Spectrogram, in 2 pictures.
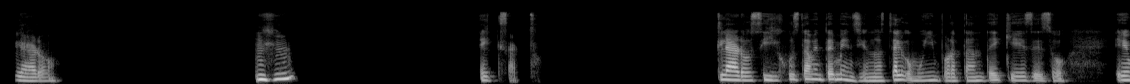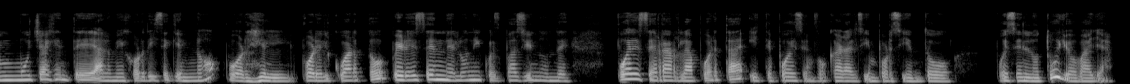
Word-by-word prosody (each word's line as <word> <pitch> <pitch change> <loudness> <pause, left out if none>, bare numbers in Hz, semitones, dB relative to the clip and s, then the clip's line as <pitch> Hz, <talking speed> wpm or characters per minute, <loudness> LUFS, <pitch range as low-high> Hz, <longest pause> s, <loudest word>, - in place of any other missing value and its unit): Claro. 170 -2 0 1.9
Ujú. 240 - +6 1.8
Exacto. 185 +1 -6 1.8
Claro, 205 -4 +7
sí, 195 +1 0
justamente 225 +4 +1
mencionaste 170 -4 +1
algo 215 - +3
muy 180 +1 -3
importante, 175 - -1
que 185 - -3
es 185 - -3
eso, 90 -2 -3 0.5
eh, 200 - +3
mucha 200 +2 +1
gente, 205 - 0
a - - +4
lo 175 - -2
mejor, 170 0 -2
dice 185 0 -4
que - - -2
no 170 +1 -2
por 165 -2 0
el 155 0 0
por 180 -2 +2
el 170 - -2
cuarto, 185 -8 0
pero 205 -1 +3
es 205 +1 -1
en 220 -2 +4
el 190 0 -2
único 200 +1 -1
espacio 190 0 -4
en 190 - -4
donde 170 -4 -4 0.4
puedes 245 -2 +3
cerrar 185 -3 0
la 165 0 +1
puerta 100 +5 -1
y 165 - -5
te 165 - -8
puedes 170 +2 -2
enfocar 160 +1 -3
al 150 -1 -2
100%, 150 -1 -3 0.4
pues, 170 0 -2
en 170 -1 +1
lo 150 0 -1
tuyo, 330 - +3
vaya. 145 +1 -3
175 Hz, 135 wpm, -24 LUFS, 155-200 Hz, 1.9 s, Claro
